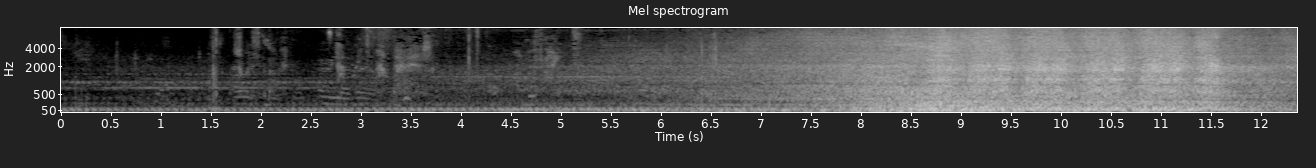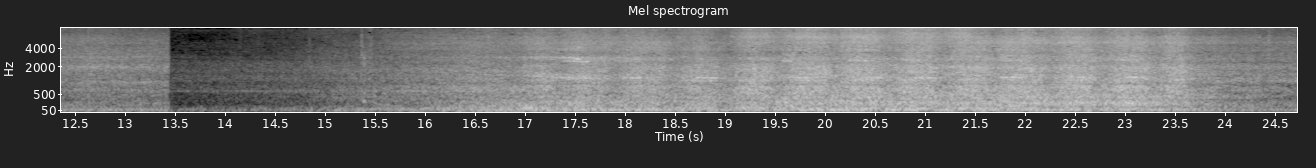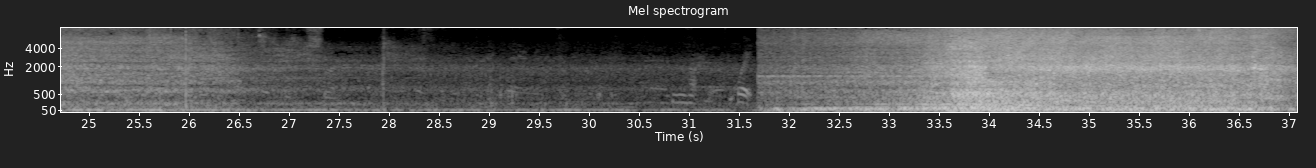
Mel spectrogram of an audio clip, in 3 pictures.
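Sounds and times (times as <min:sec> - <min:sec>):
train wheels rushing on rails: 0:05.5 - 0:27.2, 0:31.7 - 0:37.0.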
